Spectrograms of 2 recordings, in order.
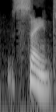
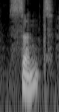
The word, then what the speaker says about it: Saint: thing first of all instead of saying Saint with a strong pronunciation we're using the weak form sun and then we have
